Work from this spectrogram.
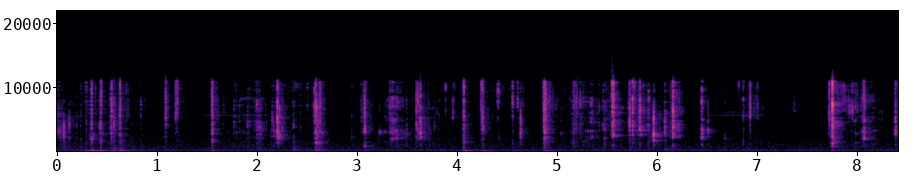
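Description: A solid beige bar of dry soap, held in the palm, is scraped and carved with a metal utility blade while flakes fall off. Quiet, bright, crisp scraping strokes come in short, dry bursts with almost no low end, separated by brief pauses, with one sharper cut near the end.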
